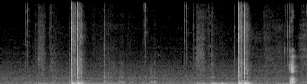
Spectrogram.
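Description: Computer keyboard being typed on: a few scattered key clicks, with two louder, heavier key strikes about a second and a half in and near five seconds in.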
